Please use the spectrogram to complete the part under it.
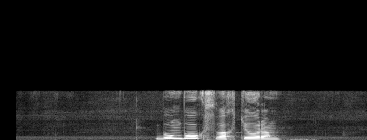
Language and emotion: Russian, neutral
